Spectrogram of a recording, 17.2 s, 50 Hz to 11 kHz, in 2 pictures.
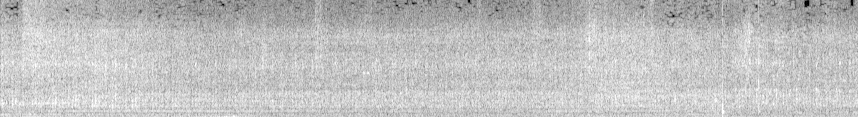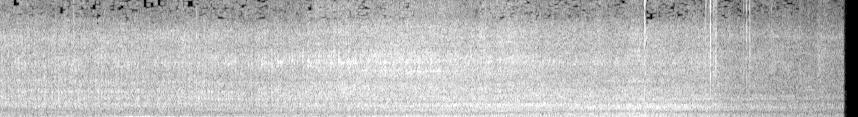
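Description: MAN NL202 city bus with its D08 diesel engine running, with a steady whine until about seven seconds in. From about ten seconds the engine grows louder and its pitch rises as the bus pulls away, then the sound fades out near the end.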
